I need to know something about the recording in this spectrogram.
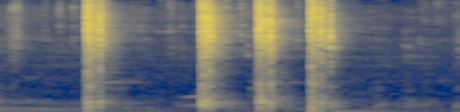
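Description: Tomica die-cast toy Toyota Alphard van knocked down onto a tabletop: four sharp clacks, one about half a second in, then three in quick succession a second in.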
